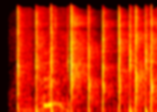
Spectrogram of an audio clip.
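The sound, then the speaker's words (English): A single person claps about a dozen times as thin mock applause standing in for a missing applause sound effect: sharp, bright slaps in an uneven rhythm that quickens toward the end, with a brief faint vocal sound early on. “That was a shitty applause.”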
